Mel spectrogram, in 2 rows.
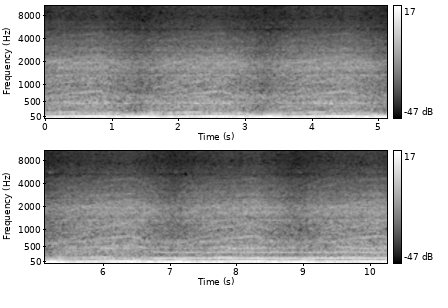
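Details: Honda CR-V gen 2, cable-type throttle body, warm at coolant 90°C, no check engine light or stored codes, closed/open loop cycling on scan: idle rises and falls in slow waves every couple of seconds; idle hunting, cause unconfirmed.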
